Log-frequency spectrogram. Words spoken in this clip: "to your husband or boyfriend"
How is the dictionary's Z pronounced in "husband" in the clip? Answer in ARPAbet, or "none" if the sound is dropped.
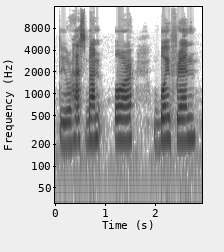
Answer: S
